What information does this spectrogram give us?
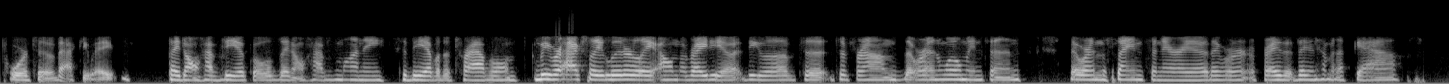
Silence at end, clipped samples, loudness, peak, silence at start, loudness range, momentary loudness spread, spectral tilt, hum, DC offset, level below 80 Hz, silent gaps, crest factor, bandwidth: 0.25 s; under 0.1%; -19 LUFS; -2 dBFS; 0.05 s; 4 LU; 8 LU; -8 dB/octave; none; 2%; -54 dBFS; none; 16 dB; 3.9 kHz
